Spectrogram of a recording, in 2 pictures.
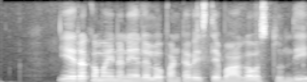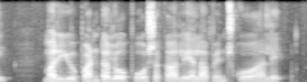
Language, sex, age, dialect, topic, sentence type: Telugu, female, 51-55, Southern, agriculture, question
